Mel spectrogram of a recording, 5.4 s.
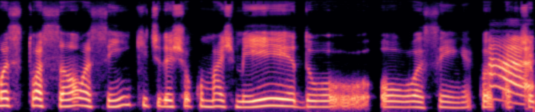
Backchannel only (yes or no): no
